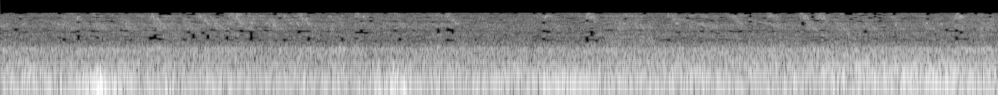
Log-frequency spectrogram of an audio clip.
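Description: Small songbirds chirping, many short high notes scattered throughout, over a steady low background noise; a single low thump about a second in.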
